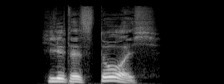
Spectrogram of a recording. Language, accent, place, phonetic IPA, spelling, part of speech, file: German, Germany, Berlin, [ˌhiːltəst ˈdʊʁç], hieltest durch, verb, De-hieltest durch.ogg
- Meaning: second-person singular subjunctive I of durchhalten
